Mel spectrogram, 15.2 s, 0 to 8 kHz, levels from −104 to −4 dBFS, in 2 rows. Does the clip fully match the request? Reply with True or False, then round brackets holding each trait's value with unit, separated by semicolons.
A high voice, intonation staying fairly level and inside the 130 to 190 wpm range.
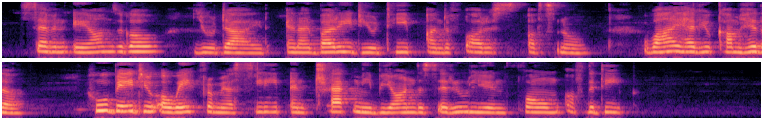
True (225 Hz; 2.0 semitones; 140 wpm)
